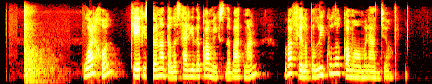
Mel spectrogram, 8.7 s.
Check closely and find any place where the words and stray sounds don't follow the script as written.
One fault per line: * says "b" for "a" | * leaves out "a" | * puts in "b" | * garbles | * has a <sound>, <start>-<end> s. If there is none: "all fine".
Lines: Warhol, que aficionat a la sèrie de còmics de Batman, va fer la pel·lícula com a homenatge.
* has a thud, 0.5-1.4 s
* has a dropout, 2.9-3.1 s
